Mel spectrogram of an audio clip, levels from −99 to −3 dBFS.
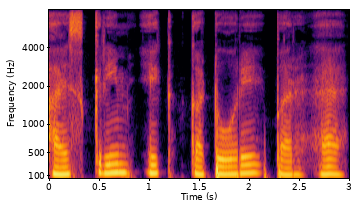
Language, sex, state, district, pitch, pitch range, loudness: Hindi, male, Jharkhand, Ranchi, 130 Hz, 125-150 Hz, -18 LUFS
